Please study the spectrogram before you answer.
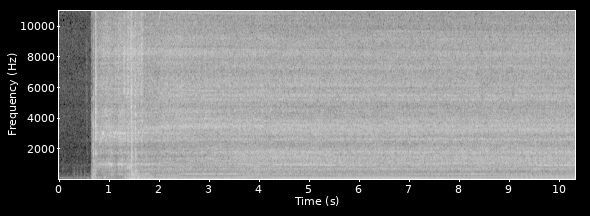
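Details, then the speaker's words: Renault Megane RS Cup 225 after new eBay fuel pump assembly fitted, low on fuel: brief crank, catches cleanly into steady smooth idle with even low rumble; new pump audible unlike the previous one, no leaks; runs healthy. "What's interesting is I can actually hear this fuel pump. I couldn't hear the previous one whatsoever."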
